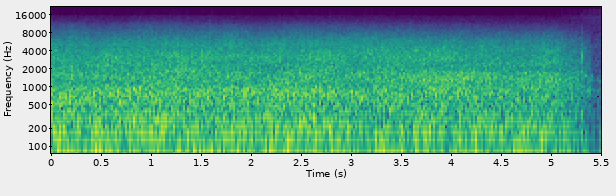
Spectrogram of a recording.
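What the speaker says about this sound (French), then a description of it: "une petite cascade au bruit que ça fait" A small waterfall cascades into a stream in a countryside wood, a steady, even rush of falling water that runs unbroken throughout.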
